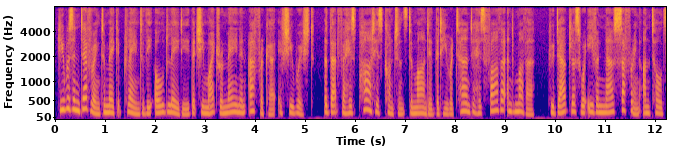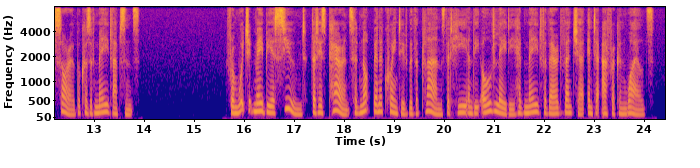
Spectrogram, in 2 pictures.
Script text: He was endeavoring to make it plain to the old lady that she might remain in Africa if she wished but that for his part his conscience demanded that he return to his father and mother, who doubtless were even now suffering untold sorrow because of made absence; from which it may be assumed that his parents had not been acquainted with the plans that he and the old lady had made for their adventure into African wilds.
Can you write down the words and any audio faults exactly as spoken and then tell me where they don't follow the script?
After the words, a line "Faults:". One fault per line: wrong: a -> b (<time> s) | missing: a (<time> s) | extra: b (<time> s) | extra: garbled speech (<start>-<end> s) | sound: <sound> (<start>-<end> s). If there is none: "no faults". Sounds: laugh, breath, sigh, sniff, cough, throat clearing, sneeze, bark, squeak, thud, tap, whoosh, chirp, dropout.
He was endeavoring to make it plain to the old lady that she might remain in Africa if she wished but that for his part his conscience demanded that he return to his father and mother, who doubtless were even now suffering untold sorrow because of made absence; from which it may be assumed that his parents had not been acquainted with the plans that he and the old lady had made for their adventure into African wilds.
Faults:
no faults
